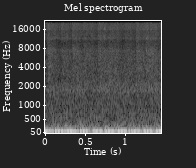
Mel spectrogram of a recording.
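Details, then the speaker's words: 1982 Pontiac Trans Am with Crossfire Injection, abandoned 30 years, running after a brake repair: deep, uneven, lumpy idle with a stumbling beat that sounds like a cam. It is actually a misfire. "She's got a cam in her. Nope. Just misfiring."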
